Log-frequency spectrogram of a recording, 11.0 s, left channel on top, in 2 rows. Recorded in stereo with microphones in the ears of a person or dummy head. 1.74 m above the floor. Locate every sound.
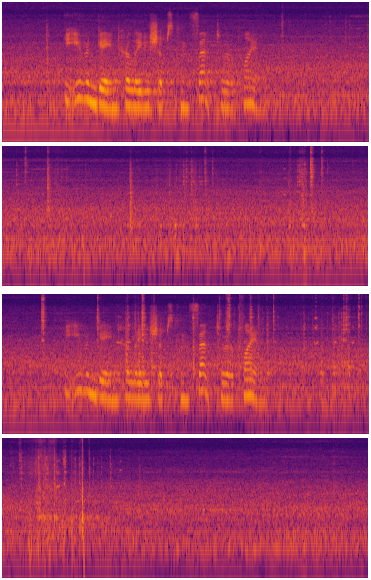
0.9 s a woman speaking: 40° left (ahead or behind), 1.3 m; by 4.0 s 40° right (ahead or behind), 1.3 m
